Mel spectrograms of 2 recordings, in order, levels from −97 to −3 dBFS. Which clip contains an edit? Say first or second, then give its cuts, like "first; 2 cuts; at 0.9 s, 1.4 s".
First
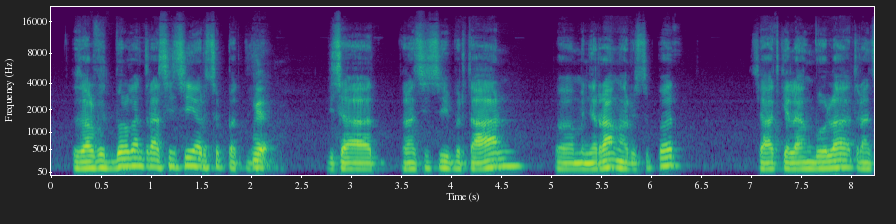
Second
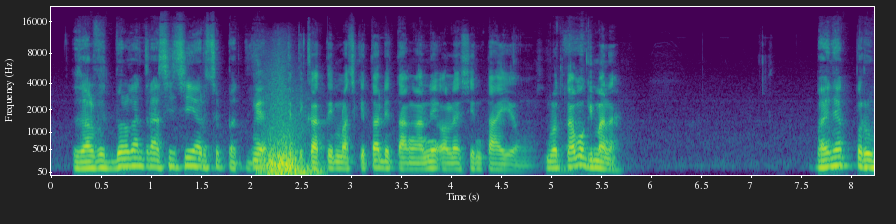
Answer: second; 1 cut; at 2.3 s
